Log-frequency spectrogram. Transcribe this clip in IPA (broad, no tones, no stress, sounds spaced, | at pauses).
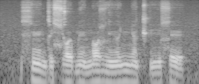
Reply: x ẽ ɡ ɛ ɕ ɔ ə̯ ɓ ẽ n ɔ ɮ ĩ ə̯ ɲ ã t͡ʃʼ i ɬ e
